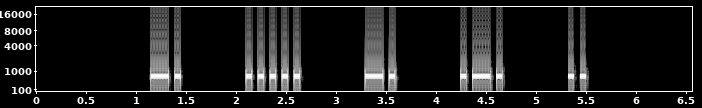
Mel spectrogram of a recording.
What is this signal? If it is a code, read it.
Morse code, heard as a keyed tone, about 20 wpm, spaced as for 10 wpm, 700 Hz. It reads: N5NRI
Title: 095 Lesson 16g - Letter c - Call Signs 20wpm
